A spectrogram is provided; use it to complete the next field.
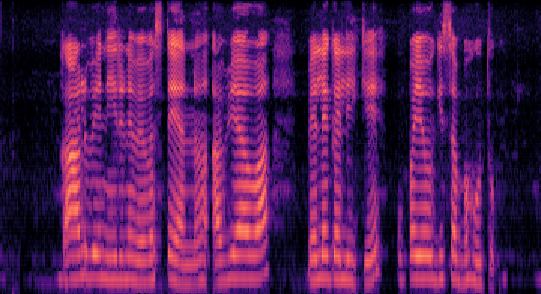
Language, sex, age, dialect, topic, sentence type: Kannada, female, 41-45, Coastal/Dakshin, agriculture, question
